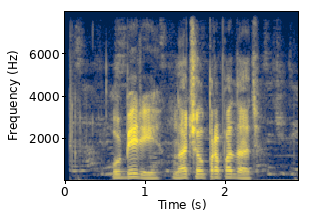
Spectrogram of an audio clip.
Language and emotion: Russian, neutral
